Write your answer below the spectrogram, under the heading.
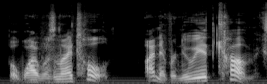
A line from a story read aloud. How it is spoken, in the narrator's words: exclaimed Huddle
